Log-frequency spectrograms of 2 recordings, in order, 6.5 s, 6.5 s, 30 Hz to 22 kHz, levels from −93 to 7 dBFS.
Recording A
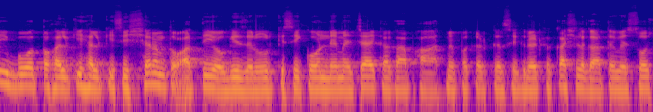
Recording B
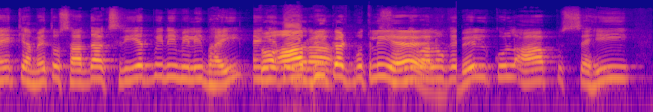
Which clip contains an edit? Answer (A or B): B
